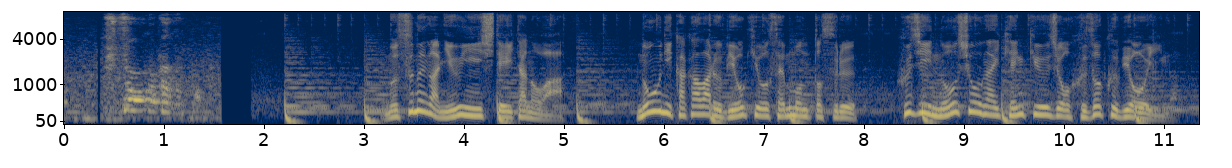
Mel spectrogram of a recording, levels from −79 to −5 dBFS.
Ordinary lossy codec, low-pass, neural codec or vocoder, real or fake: none; none; none; real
